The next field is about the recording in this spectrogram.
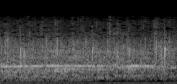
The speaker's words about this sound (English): Now would you clap your hands with great faith and praise, and one more time would you shout hallelujah, Jesus.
